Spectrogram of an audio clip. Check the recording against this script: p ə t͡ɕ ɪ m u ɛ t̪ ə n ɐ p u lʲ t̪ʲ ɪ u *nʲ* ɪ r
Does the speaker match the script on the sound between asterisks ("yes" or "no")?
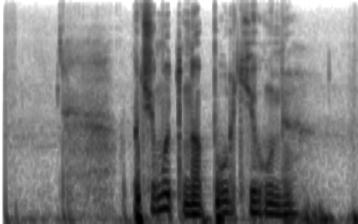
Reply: no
